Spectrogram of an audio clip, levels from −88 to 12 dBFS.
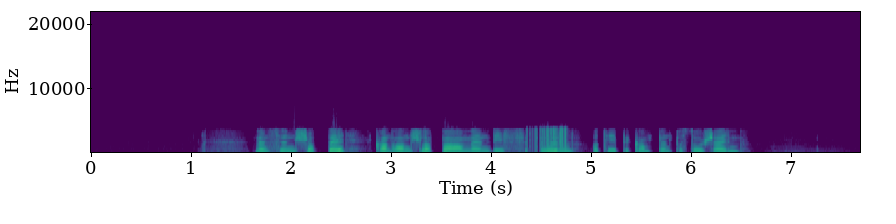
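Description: From 4.36 to 4.76 s, sharp ticks and crackle sit over the narrowband telephone speech. These are bit errors on a digital phone line: roughly one bit in a hundred flipped in the G.711 stream, each corrupting one sample, with sign or high-bit hits giving the loudest clicks.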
